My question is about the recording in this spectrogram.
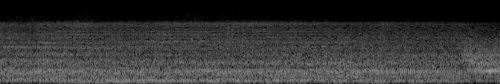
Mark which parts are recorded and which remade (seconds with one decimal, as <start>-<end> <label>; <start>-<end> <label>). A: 0.0-5.0 recorded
